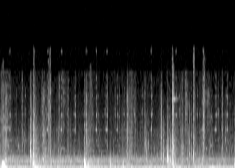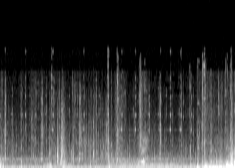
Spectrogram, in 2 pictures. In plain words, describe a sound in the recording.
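Wooden debris clatters and cracks as it flies about.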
